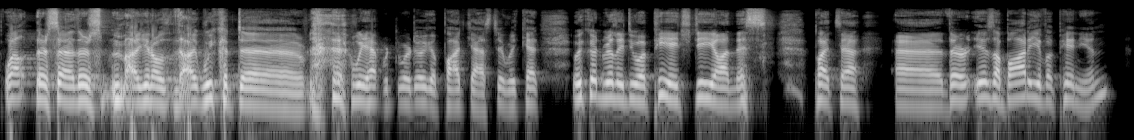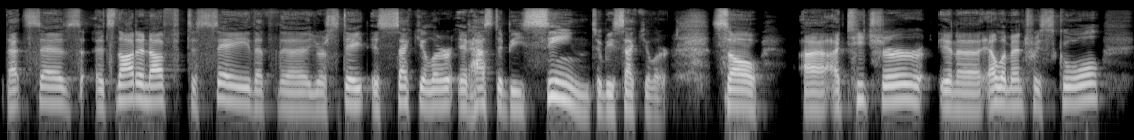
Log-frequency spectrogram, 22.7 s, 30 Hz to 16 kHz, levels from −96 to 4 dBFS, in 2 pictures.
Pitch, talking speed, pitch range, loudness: 160 Hz, 175 wpm, 145-180 Hz, -18 LUFS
